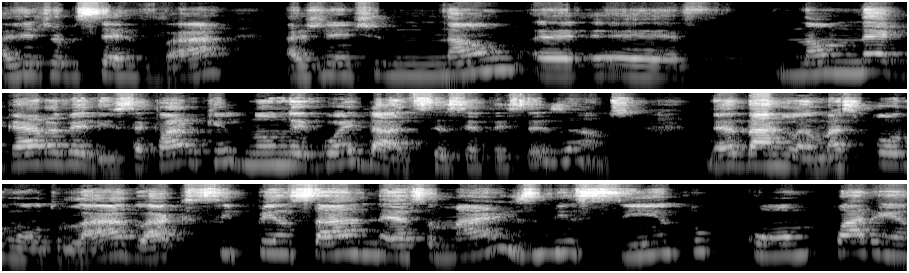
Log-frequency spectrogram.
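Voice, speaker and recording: Speaking at a fairly slow pace, a woman uses an ordinary speaking voice with a fairly high pitch and ordinary pitch variation. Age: 60s. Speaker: psychologist. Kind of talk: interview.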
